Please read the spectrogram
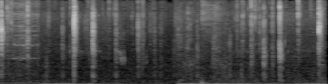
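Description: A few sharp clinks and taps of a cast iron pan and eggs being handled at a camp stove, the loudest near the start and about a second in, with a steady low hiss from about halfway.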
